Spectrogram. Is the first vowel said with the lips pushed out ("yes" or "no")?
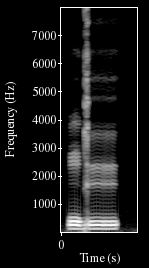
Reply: yes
